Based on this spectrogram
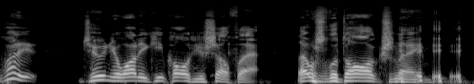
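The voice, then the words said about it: Imitates another person's voice. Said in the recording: “That's a pretty good impression. That's good.”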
